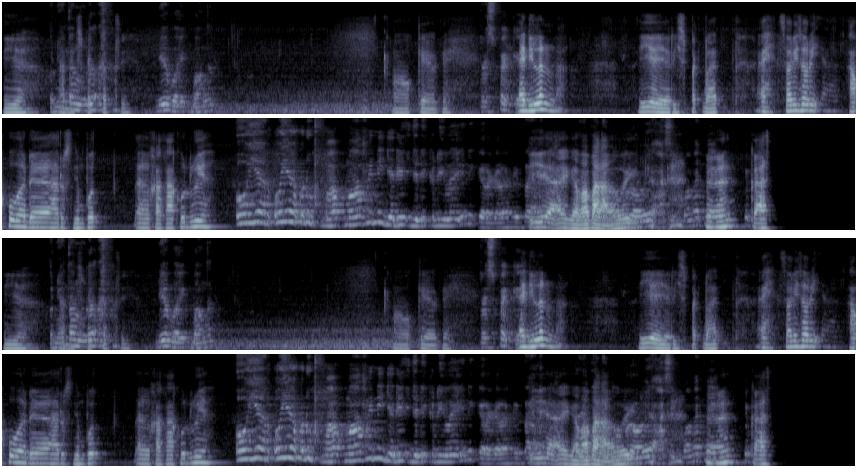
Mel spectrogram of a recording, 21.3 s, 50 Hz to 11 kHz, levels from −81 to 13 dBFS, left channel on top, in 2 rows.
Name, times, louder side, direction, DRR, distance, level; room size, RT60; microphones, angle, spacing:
voice 1, 0.0-0.9 4.4-4.6 4.9-5.9 6.4-7.1 7.9-11.9 12.3-13.4 17.2-18.6 19.0-19.2 19.5-20.3, left 3 dB, 75° left, 0.6 m, -25 dB
voice 2, 0.6-1.5 1.9-2.8 6.0-6.6 13.6-17.5 17.8-19.7 19.9-20.1, equal, 10° right, 1.5 m, -31 dB
sound 1, 1.9-5.7, right 1 dB, 75° right, 0.9 m, -44 dB
5.8 x 2.8 x 3.1 m
head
